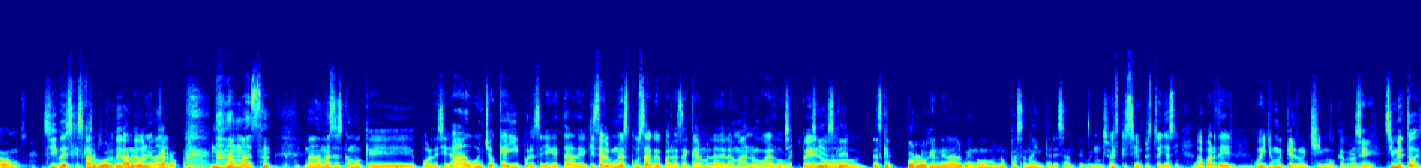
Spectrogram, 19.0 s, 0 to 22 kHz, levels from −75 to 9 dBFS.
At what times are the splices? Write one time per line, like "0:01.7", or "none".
0:10.5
